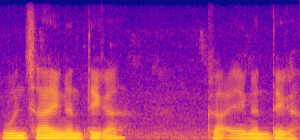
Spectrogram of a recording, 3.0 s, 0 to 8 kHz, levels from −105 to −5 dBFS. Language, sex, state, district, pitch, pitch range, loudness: Wancho, male, Arunachal Pradesh, Longding, 135 Hz, 125-140 Hz, -17 LUFS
